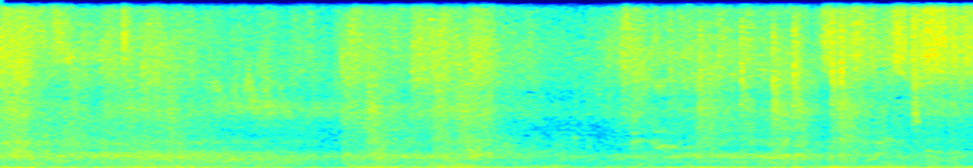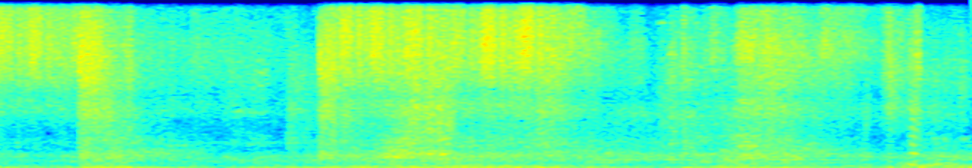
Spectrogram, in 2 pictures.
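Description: Game spells crackle and blast in quick bursts.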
